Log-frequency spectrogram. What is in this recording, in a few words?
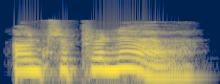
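"entrepreneur" British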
